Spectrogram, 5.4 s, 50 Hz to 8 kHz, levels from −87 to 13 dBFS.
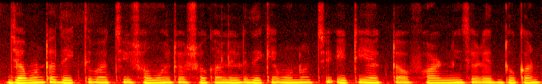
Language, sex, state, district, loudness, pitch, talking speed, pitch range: Bengali, female, Odisha, Malkangiri, -18 LUFS, 230 Hz, 145 wpm, 220-240 Hz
